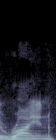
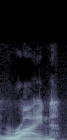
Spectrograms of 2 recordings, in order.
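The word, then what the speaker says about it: Ryne: I feel like every time I say his name, I say Ryan, but it's Ryan.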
